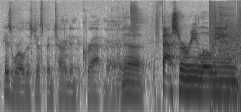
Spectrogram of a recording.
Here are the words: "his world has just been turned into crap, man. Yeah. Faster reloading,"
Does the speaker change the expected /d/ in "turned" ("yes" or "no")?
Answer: no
